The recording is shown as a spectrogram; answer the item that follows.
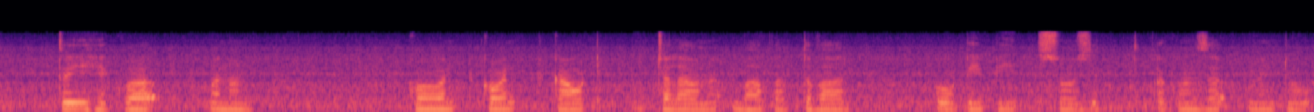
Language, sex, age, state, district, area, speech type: Kashmiri, male, 30-45, Jammu and Kashmir, Bandipora, rural, read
